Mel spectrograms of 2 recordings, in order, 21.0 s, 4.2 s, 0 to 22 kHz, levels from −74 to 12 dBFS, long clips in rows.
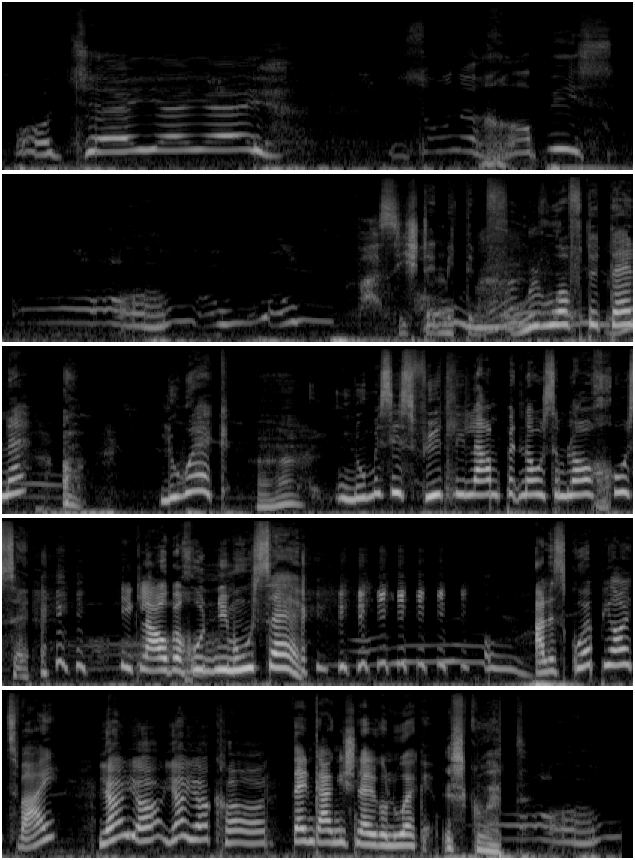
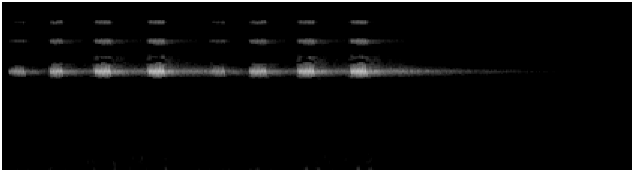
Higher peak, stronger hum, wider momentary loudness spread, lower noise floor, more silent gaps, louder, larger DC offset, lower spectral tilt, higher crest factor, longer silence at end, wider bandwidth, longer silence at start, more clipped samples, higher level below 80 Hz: second, -4 dBFS vs 0 dBFS; neither; first, 19 LU vs 16 LU; second, -51 dBFS vs -80 dBFS; neither; second, -23 LUFS vs -14 LUFS; neither; first, -3.5 dB/octave vs 6 dB/octave; about the same, 20 dB vs 20 dB; second, 0.1 s vs 1.5 s; first, over 20 kHz vs 14.5 kHz; about the same, 0.1 s vs 0.05 s; neither; first, -46 dBFS vs -84 dBFS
